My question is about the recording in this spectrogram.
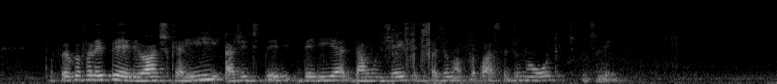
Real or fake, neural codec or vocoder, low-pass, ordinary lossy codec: real; none; 7.2 kHz; none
